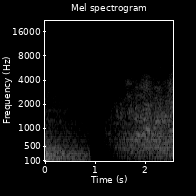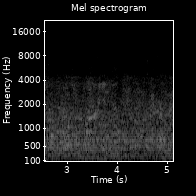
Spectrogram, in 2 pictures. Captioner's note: sounds of people chattering in bar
